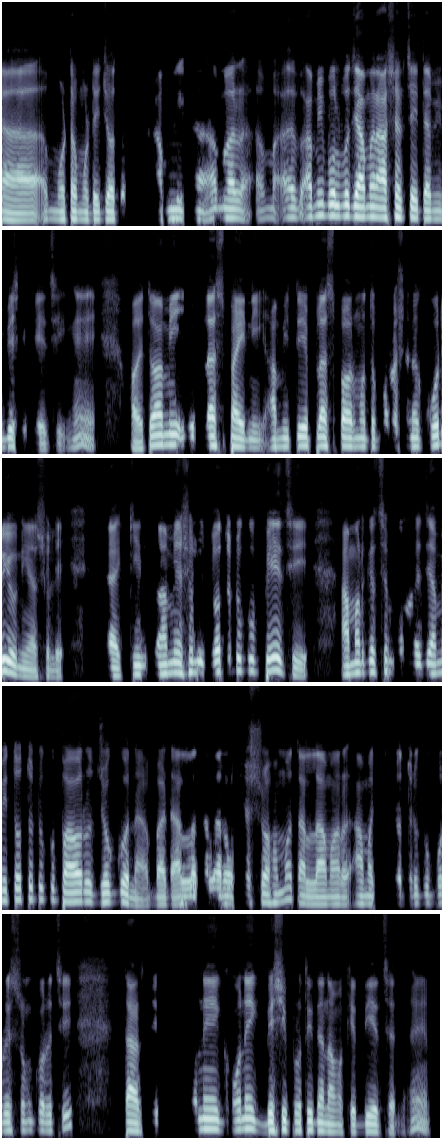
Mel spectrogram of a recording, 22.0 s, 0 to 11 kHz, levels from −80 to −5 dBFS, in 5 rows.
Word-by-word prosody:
আ 110 Hz, -, +2 dB, 0.5 s
মোটামুটি 110 Hz, -1 st, +1 dB
যত -, -, +3 dB, 0.4 s
আমি 125 Hz, 0 st, -1 dB, 0.4 s
আমার 135 Hz, -1 st, +2 dB, 0.2 s
আমা 135 Hz, +3 st, -10 dB, 0.3 s
আমি 165 Hz, +3 st, 0 dB
বলবো 160 Hz, -1 st, +6 dB
যে -, -, +10 dB
আমার 150 Hz, -1 st, +5 dB
আশার 140 Hz, -1 st, +3 dB
চাইতে 130 Hz, -2 st, +4 dB, 0.2 s
বেশি 120 Hz, -, -2 dB
পেয়েছি, 80 Hz, -1 st, -8 dB
হ্যাঁ? -, -, -4 dB, 0.4 s
হয়তো 90 Hz, +9 st, 0 dB
আমি 150 Hz, +1 st, +2 dB, 0.2 s
'এ -, -, -1 dB
প্লাস' 135 Hz, -1 st, +3 dB
পাইনি, 115 Hz, -3 st, +4 dB, 0.2 s
আমিতো 120 Hz, +1 st, -3 dB
'এ -, -, +5 dB
প্লাস' 130 Hz, -1 st, +3 dB
পাওয়ার 125 Hz, -2 st, +5 dB
মতো 125 Hz, 0 st, -1 dB
পড়াশোনা 125 Hz, -, -4 dB
করিওনি 140 Hz, -7 st, +4 dB
আসলে। 90 Hz, -2 st, -7 dB, 0.5 s
অ্যা 115 Hz, -, +2 dB, 0.2 s
কিন্তু 130 Hz, -1 st, -2 dB
আসলে 145 Hz, +2 st, +2 dB
আমি 155 Hz, -, +2 dB
যতটুকু 175 Hz, +2 st, 0 dB
পেয়েছি, 170 Hz, -10 st, +3 dB, 0.5 s
আমার 145 Hz, +4 st, +3 dB
কাছে 155 Hz, 0 st, -1 dB
মনে 160 Hz, -, -17 dB
হয় 140 Hz, -1 st, -2 dB
যে -, -, +2 dB
আমি 150 Hz, +2 st, -2 dB
ততোটুকু 165 Hz, 0 st, -3 dB
পাওয়ারও 135 Hz, +1 st, +5 dB
যোগ্য 130 Hz, +1 st, 0 dB, 0.2 s
না। -, -, -6 dB, 0.2 s
বাট 100 Hz, -1 st, -1 dB
আল্লাহ 110 Hz, +1 st, +1 dB
তাআলার 115 Hz, -1 st, -2 dB
অশেষ -, -, -14 dB
রহমত 135 Hz, +8 st, -3 dB
আল্লাহ 105 Hz, -1 st, +1 dB
আমার 100 Hz, 0 st, -2 dB, 0.2 s
আমাকে 110 Hz, -1 st, -4 dB
যতটুকু 120 Hz, +1 st, -9 dB
পরিশ্রম 125 Hz, +1 st, -3 dB
করেছি, 125 Hz, +4 st, -4 dB, 0.6 s
তারচেয়ে 120 Hz, -3 st, +1 dB, 0.4 s
অনেক, 145 Hz, 0 st, +4 dB, 0.2 s
অনেক 150 Hz, +1 st, +3 dB
বেশি 125 Hz, +2 st, +4 dB
প্রতিদান 125 Hz, -1 st, +1 dB
আমাকে 105 Hz, 0 st, -4 dB
দিয়েছেন, 110 Hz, -3 st, -1 dB
হ্যাঁ? -, -, -5 dB
130 Hz, 170 wpm, -22 LUFS, 115-145 Hz, 0.6 s, যে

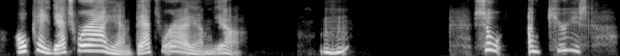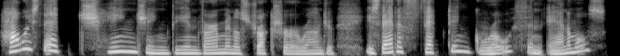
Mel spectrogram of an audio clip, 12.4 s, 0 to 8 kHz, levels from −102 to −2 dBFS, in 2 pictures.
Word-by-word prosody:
Okay, 265 Hz, 0 st, +6 dB
that's 190 Hz, +9 st, +5 dB
where 300 Hz, 0 st, +9 dB
I 290 Hz, -2 st, +8 dB
am. 155 Hz, -, -1 dB
That's 225 Hz, -, +3 dB
where -, -, -1 dB
I 240 Hz, -8 st, +2 dB
am, 135 Hz, -, -3 dB
yeah. -, -, -1 dB, 0.8 s
Mhm. 215 Hz, 0 st, +1 dB, 1.3 s
So, 350 Hz, -, +2 dB, 0.2 s
I'm 270 Hz, -2 st, +2 dB
curious, 310 Hz, -4 st, -4 dB, 0.3 s
how 270 Hz, +9 st, +3 dB
is 395 Hz, -3 st, -2 dB
that 290 Hz, -4 st, -2 dB, 0.2 s
changing 235 Hz, -10 st, -1 dB
the 175 Hz, 0 st, -4 dB
environmental 170 Hz, 0 st, -2 dB
structure 105 Hz, -, -5 dB
around 155 Hz, +1 st, -5 dB
you? 155 Hz, -, -7 dB, 0.3 s
Is 195 Hz, -4 st, 0 dB
that 220 Hz, +3 st, 0 dB
affecting 255 Hz, +3 st, -4 dB
growth 175 Hz, -, -5 dB
in 170 Hz, -, -4 dB
animals? 215 Hz, -, -3 dB
220 Hz, 140 wpm, -22 LUFS, 170-270 Hz, 1.3 s, where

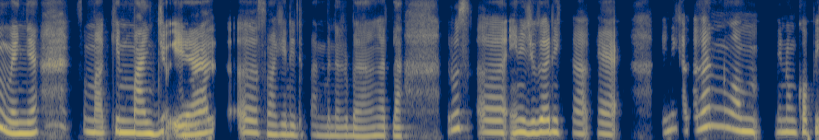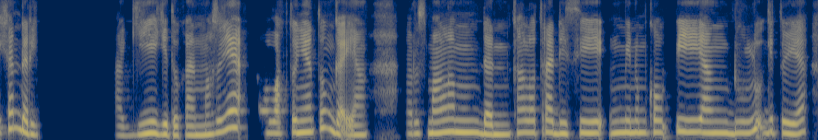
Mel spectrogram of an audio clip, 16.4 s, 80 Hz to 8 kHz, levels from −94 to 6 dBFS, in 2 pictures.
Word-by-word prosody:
namanya? 230 Hz, -7 st, +5 dB, 0.4 s
Semakin 250 Hz, 0 st, -1 dB
maju 230 Hz, +2 st, +4 dB
ya, 205 Hz, +4 st, +4 dB, 0.3 s
heeh, 250 Hz, -5 st, -1 dB
semakin 205 Hz, -2 st, -2 dB
di -, -, -10 dB
depan 195 Hz, -1 st, -16 dB
bener 180 Hz, -1 st, -6 dB
banget. 180 Hz, +2 st, -3 dB
Lah, 175 Hz, -, -2 dB, 0.4 s
terus, 330 Hz, +3 st, -3 dB
eee, 245 Hz, -1 st, -1 dB
ini 255 Hz, -, +4 dB
juga 250 Hz, +2 st, +5 dB
nih 255 Hz, -1 st, +1 dB
Kak, 230 Hz, -3 st, -6 dB
kayak, 215 Hz, -2 st, -2 dB, 0.5 s
ini 280 Hz, +4 st, -8 dB
Kakak 280 Hz, -1 st, -10 dB
kan -, -, -6 dB
wam 295 Hz, -4 st, +1 dB, 0.3 s
minum 255 Hz, 0 st, -1 dB
kopi -, -, -4 dB
kan 325 Hz, 0 st, -1 dB
dari, 235 Hz, -7 st, +2 dB, 0.8 s
pagi 200 Hz, +5 st, +1 dB
gitu 210 Hz, -3 st, 0 dB
kan, 190 Hz, 0 st, -2 dB
maksudnya 250 Hz, -, +2 dB, 0.2 s
waktunya 245 Hz, +2 st, +1 dB
tuh 340 Hz, -1 st, -2 dB
enggak 225 Hz, -4 st, +3 dB
yang 200 Hz, -, 0 dB, 0.4 s
harus 225 Hz, +1 st, -6 dB
malam, 250 Hz, 0 st, +2 dB
dan 205 Hz, -1 st, +2 dB
kalau 240 Hz, +3 st, -3 dB
tradisi 235 Hz, -1 st, +1 dB
minum 245 Hz, 0 st, +2 dB
kopi 255 Hz, +1 st, 0 dB
yang 240 Hz, -2 st, +2 dB
dulu 235 Hz, +5 st, -1 dB
gitu 235 Hz, -1 st, -2 dB
ya, 220 Hz, +3 st, +2 dB
235 Hz, 165 wpm, -23 LUFS, 215-255 Hz, 0.8 s, namanya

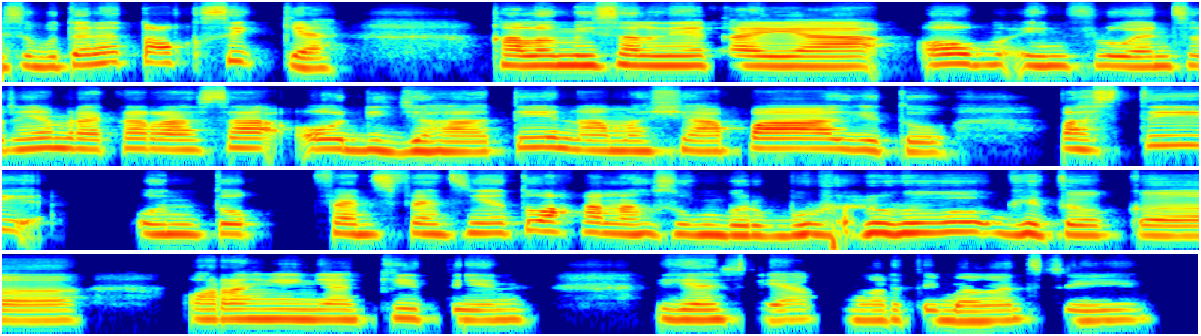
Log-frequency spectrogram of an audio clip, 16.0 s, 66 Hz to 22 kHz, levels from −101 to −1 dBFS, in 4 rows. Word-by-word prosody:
sebutannya 225 Hz, +7 st, -1 dB
toksik 285 Hz, +1 st, 0 dB
ya? 190 Hz, -2 st, +1 dB, 0.5 s
Kalau 230 Hz, -1 st, +5 dB
misalnya 230 Hz, 0 st, +3 dB
kayak 215 Hz, -2 st, +6 dB
oh 245 Hz, 0 st, +1 dB
influenser 220 Hz, 0 st, -2 dB
nya 250 Hz, +3 st, -1 dB
mereka 240 Hz, 0 st, 0 dB
rasa 230 Hz, +3 st, +2 dB
oh 235 Hz, +2 st, 0 dB
dijahatin 210 Hz, +4 st, -1 dB
ama 210 Hz, -1 st, 0 dB
siapa 240 Hz, +4 st, +5 dB
gitu, 200 Hz, -4 st, -6 dB, 0.4 s
pasti 305 Hz, -, 0 dB, 0.3 s
untuk 220 Hz, 0 st, -3 dB, 0.2 s
fans-fans-nya 230 Hz, +1 st, -1 dB
tuh 285 Hz, -, 0 dB
akan 255 Hz, -1 st, +1 dB
langsung 220 Hz, -1 st, -3 dB
berburu 230 Hz, +5 st, 0 dB
gitu 220 Hz, -1 st, 0 dB
ke 200 Hz, -, -4 dB, 0.8 s
orang 205 Hz, 0 st, 0 dB
yang 205 Hz, -, -1 dB
nyakitin. 200 Hz, -1 st, -6 dB, 0.5 s
Iya 200 Hz, -1 st, 0 dB
sih 190 Hz, -2 st, -7 dB
aku 200 Hz, 0 st, -15 dB
ngerti 190 Hz, 0 st, -8 dB
banget 180 Hz, +3 st, -3 dB
sih. 195 Hz, +2 st, -8 dB
220 Hz, 130 wpm, -23 LUFS, 205-240 Hz, 0.8 s, kayak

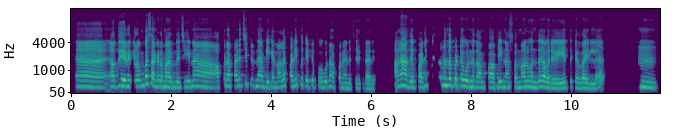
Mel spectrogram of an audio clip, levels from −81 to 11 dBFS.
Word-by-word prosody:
அ -, -, +1 dB, 0.7 s
அது 230 Hz, +3 st, -3 dB
எனக்கு 240 Hz, -1 st, 0 dB
ரொம்ப 260 Hz, +7 st, +3 dB
சங்கடமா 225 Hz, -4 st, +3 dB
இருந்துச்சு. 200 Hz, +2 st, -4 dB
ஏன்னா, 245 Hz, +1 st, +1 dB, 0.4 s
அப்ப 215 Hz, -, -22 dB
நான் 245 Hz, 0 st, 0 dB
படிச்சுட்டுருந்தேன் 245 Hz, -3 st, -2 dB
அப்படீங்கிறனால, 205 Hz, +3 st, -2 dB
படிப்பு 265 Hz, +5 st, -1 dB
கெட்டுப்போகுன்னு, 215 Hz, 0 st, -4 dB
அப்பா 195 Hz, -, -8 dB
நெனச்சிருக்குறாரு. 165 Hz, -2 st, -6 dB, 0.4 s
ஆனா, 250 Hz, +4 st, +5 dB
"அது 215 Hz, -2 st, +1 dB
படிப்பு 215 Hz, -, -1 dB
சம்மந்தப்பட்ட 275 Hz, -3 st, +2 dB
ஒண்ணுதாம்ப்பா" 210 Hz, -2 st, -2 dB
அப்படீன்னு 205 Hz, +1 st, -2 dB
நான் 205 Hz, -, -7 dB
சொன்னாலும் 215 Hz, +2 st, -1 dB
வந்து 205 Hz, +3 st, -1 dB
அவரு 185 Hz, -2 st, 0 dB, 0.2 s
ஏத்துக்கிறதா 190 Hz, -1 st, -1 dB
இல்லை. 165 Hz, +1 st, -2 dB, 0.9 s
ம். 200 Hz, -3 st, -2 dB
215 Hz, 140 wpm, -22 LUFS, 200-240 Hz, 0.9 s, ஆனா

